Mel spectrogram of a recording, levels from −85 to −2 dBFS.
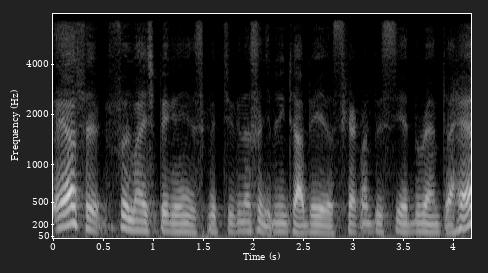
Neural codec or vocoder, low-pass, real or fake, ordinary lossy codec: codec, 16 kHz, 0.5 kbps, FunCodec, trained on Chinese and English, 25 frames a second; 7.2 kHz; fake; none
